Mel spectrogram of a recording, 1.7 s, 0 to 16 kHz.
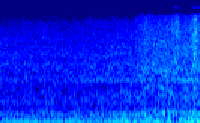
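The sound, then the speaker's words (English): A steady low rumble inside a car sitting on Canal Street in downtown New Orleans on September 7th, with muffled road and engine noise and faint traffic hum from outside, holding constant with no voices. “Sitting on Canal Street right now, inside my car.”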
